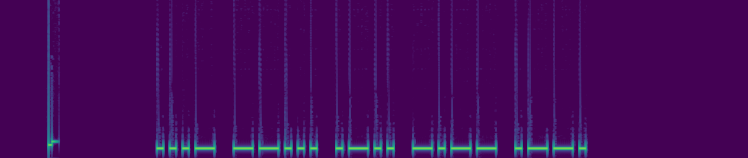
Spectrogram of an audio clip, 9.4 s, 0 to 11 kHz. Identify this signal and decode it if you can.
Morse code, heard as a keyed tone, about 15 wpm, 700 Hz. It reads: V7LYP
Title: Code Groups - 5 Letter:Numbers - 15wpm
